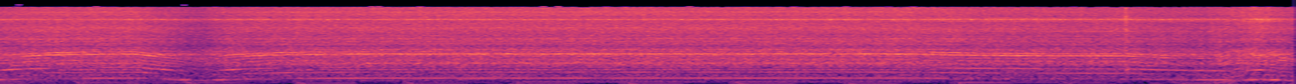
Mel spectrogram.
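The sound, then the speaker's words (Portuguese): A loud blender runs nonstop, crushing plenty of ice for a milkshake. The high motor whine dips in pitch as the blades bog down, while irregular low clattering thumps from the ice churn underneath. “Então nós vamos botar tudo aqui no liquidificador e vou bater.”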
